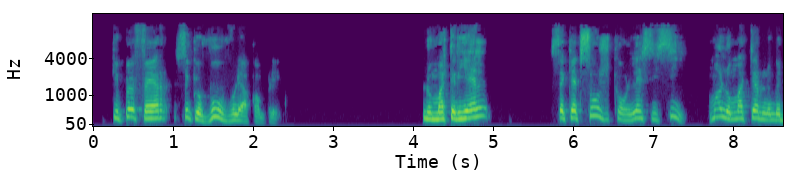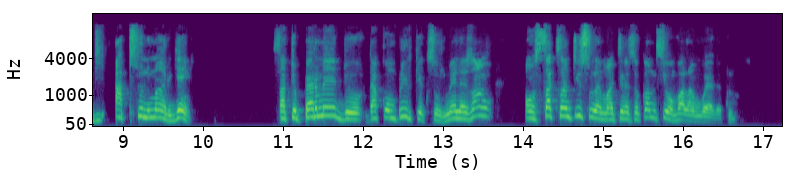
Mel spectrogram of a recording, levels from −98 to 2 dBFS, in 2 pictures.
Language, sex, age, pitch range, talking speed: French, male, 50-69, 150-210 Hz, 165 wpm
